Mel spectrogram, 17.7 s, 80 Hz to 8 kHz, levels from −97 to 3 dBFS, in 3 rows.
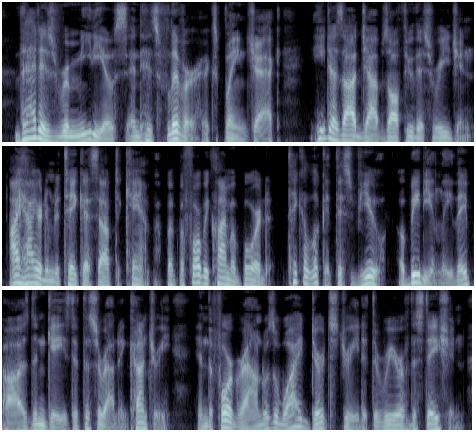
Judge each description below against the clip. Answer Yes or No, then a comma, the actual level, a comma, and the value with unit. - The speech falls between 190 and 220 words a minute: Yes, average, 200 wpm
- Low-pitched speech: Yes, low, 105 Hz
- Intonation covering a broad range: Yes, wide, 5.9 semitones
